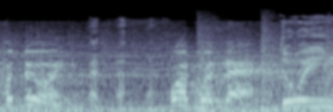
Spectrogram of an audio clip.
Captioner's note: Trump laughs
